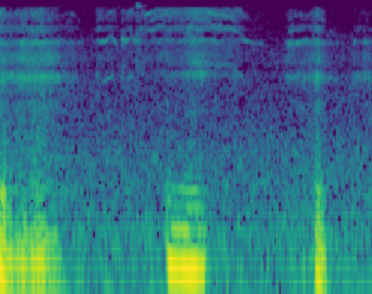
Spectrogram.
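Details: Yangyang, a mixed-breed pet dog, snores while asleep indoors in an upgraded sleeping posture: three low, throaty, harmonic snore bursts, a long one first, then a mid-length one, then a brief snort near the end, with quiet between.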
